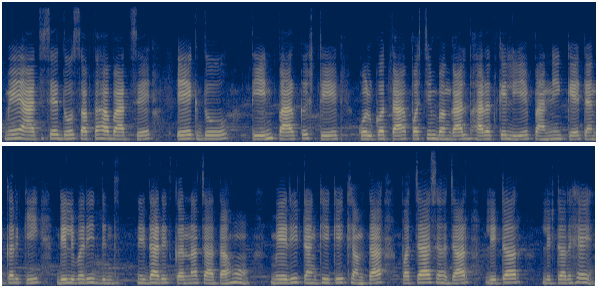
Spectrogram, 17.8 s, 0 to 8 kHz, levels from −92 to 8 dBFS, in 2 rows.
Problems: none marked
